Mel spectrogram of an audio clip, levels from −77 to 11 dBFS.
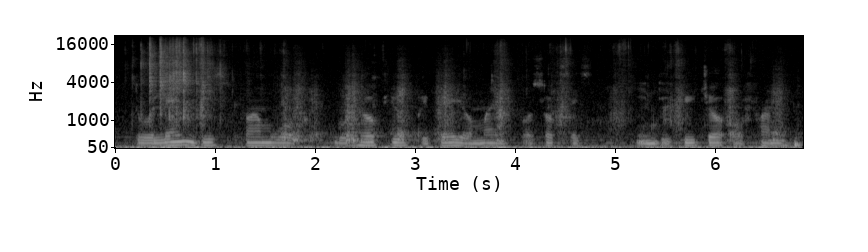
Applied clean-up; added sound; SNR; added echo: none; Chewing, mastication; 0 dB; none.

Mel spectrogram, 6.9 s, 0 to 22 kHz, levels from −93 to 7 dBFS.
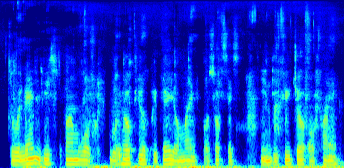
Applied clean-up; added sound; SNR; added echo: neural mask model Resemble Enhance denoiser.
